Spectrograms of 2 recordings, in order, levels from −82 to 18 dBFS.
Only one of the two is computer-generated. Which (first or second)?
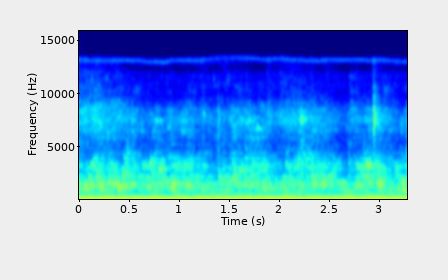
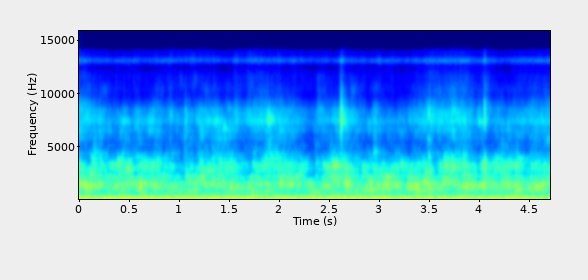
second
